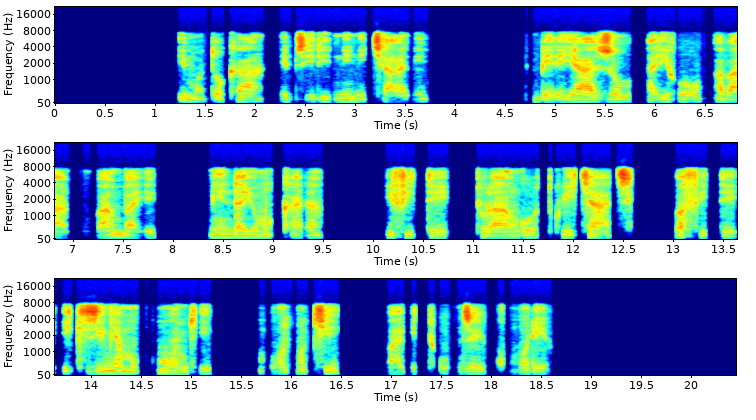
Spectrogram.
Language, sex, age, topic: Kinyarwanda, male, 18-24, government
